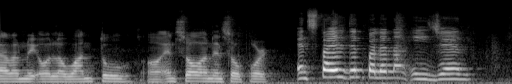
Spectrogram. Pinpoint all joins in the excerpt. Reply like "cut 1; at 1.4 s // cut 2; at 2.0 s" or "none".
none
